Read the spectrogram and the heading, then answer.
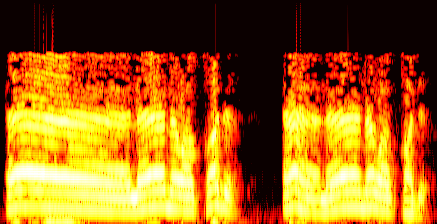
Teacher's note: قرأ قالون بإبدال الهمزة الثانية مع المد الطويل، وهذا الوجه هو المقدم في الأداء، وله تسهيلها مع القصر مع نقل اللام هكذا آلان وقد آلان وقد.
